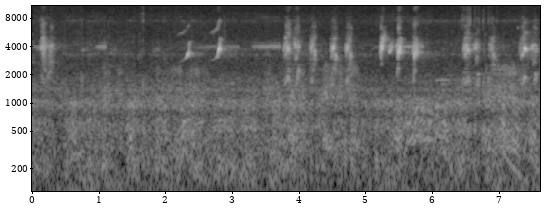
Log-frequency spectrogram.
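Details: Long-tailed shrike copying the calls of other birds at a wetland: thin high whistles and sliding notes at first, then clusters of sharp, clicking chirps in quick bursts, each phrase different from the last, over steady low rumble.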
